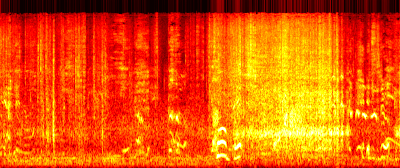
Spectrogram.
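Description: Plastic wheels scrape and rattle over icy ground.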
